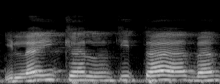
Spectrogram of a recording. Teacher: Ilaikal itu alif lam komariah, lamnya dibaca jelas. Ya, L-nya kedengaran lamnya.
